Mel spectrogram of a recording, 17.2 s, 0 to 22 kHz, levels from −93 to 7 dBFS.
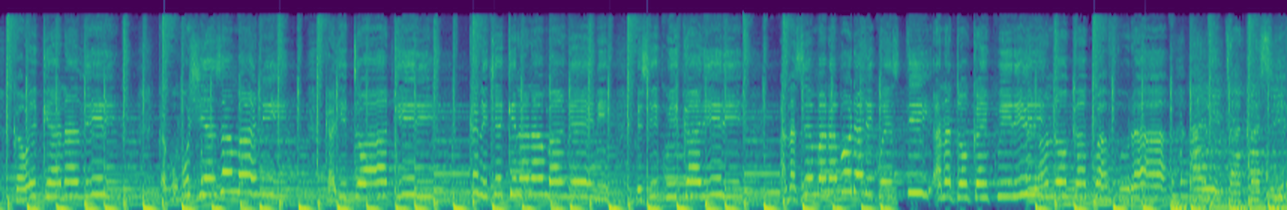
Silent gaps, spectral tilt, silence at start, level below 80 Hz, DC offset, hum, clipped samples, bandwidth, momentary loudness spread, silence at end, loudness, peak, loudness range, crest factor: none; -4.5 dB/octave; 0 s; -14 dBFS; 0.2%; none; under 0.1%; 16.5 kHz; 4 LU; 0 s; -11 LUFS; 0 dBFS; 1 LU; 10 dB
